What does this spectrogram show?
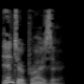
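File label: "enterpriser", English, British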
